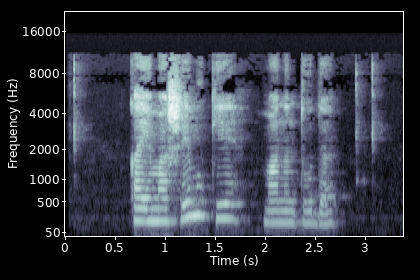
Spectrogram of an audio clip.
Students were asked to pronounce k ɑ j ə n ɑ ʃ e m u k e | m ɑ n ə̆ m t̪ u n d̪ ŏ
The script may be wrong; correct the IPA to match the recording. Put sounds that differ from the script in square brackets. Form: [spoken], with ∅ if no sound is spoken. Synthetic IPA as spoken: k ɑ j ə [m] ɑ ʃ e m u k e | m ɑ n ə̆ [n] t̪ u [∅] d̪ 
